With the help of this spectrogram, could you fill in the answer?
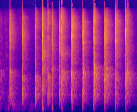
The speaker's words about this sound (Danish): Han fortjente en fucking applaus, altså, seriøst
